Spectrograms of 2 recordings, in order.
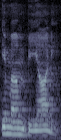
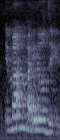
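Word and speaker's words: İmam bayıldı: We're doing a Turkish salad, which is pretty much something called an Imam biryani, which is might not be the exact way to say it. How do you say it? Imin Bayildi.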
